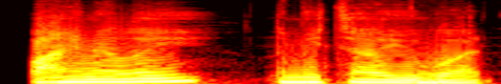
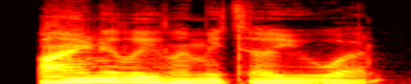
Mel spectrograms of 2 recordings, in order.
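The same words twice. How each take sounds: First: Louder, lower "let me tell you what"; loud announcement. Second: Said in the usual way. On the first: Real, not acted. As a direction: call it out for the punchline. Build-up before a final insult.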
